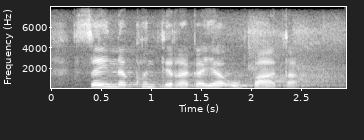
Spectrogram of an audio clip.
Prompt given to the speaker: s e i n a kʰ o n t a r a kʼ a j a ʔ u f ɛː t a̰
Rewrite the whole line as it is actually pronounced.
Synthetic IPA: s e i n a kʰ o n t i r a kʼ a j a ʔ u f aː t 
